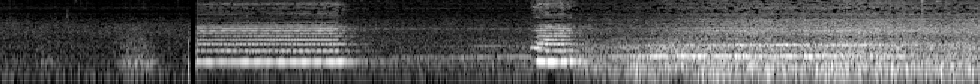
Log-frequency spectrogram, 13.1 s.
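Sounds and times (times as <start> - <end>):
train running noise: 0.0 - 13.0
train horn blasts: 2.6 - 5.2, 6.3 - 11.2.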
